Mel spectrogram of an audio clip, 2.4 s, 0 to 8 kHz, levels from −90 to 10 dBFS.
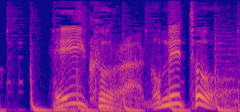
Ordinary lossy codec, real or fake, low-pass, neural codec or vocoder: none; real; none; none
